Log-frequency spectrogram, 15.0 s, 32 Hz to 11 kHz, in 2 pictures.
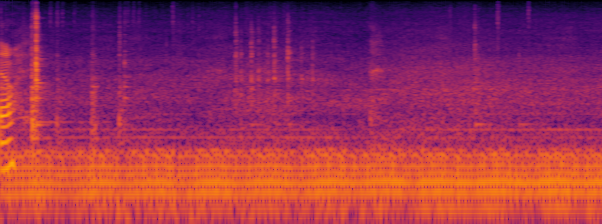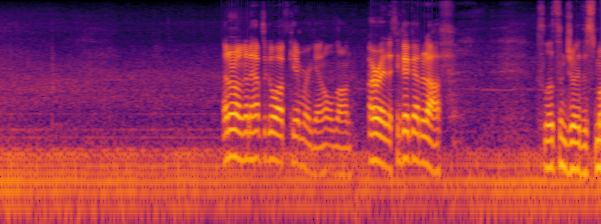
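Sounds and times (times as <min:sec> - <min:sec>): low mechanical drone: 0:00.0 - 0:15.0
metal clicks: 0:00.3 - 0:07.0.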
